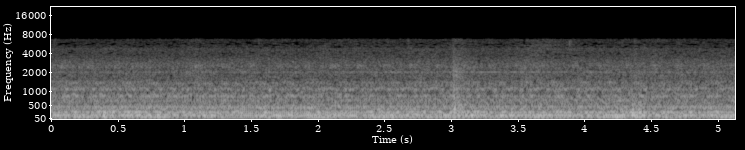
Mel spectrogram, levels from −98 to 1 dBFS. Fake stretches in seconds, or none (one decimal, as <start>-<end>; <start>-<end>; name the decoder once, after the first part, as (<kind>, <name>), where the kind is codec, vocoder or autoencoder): 1.3-2.3 (vocoder, Vocos)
